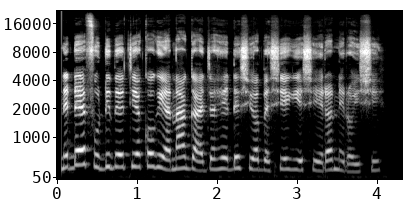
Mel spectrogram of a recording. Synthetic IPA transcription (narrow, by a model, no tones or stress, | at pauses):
nedeːfudiðetiɛkoɣeanaɡad͡ʑaɦeːdeɕijɔðɛɕieɣieɕeɾaneɾɔiɕi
